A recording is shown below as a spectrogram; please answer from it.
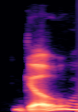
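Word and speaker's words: Gough: in order I guess I had uh Denise go is that how he pronounce it yeah who plays Deidra um Deidre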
